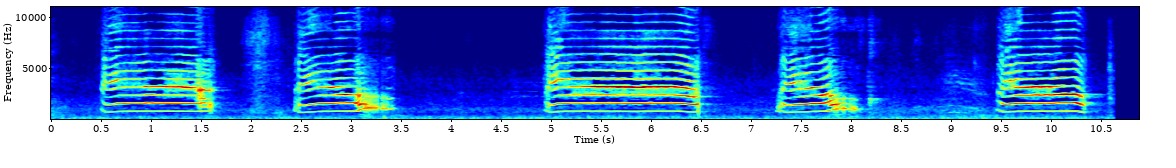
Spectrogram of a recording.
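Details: Kitten asking to be fed, a steady series of shrill harmonic meows, long flat cries mixed with brief downward-bending ones, roughly two seconds apart, no other sounds.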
